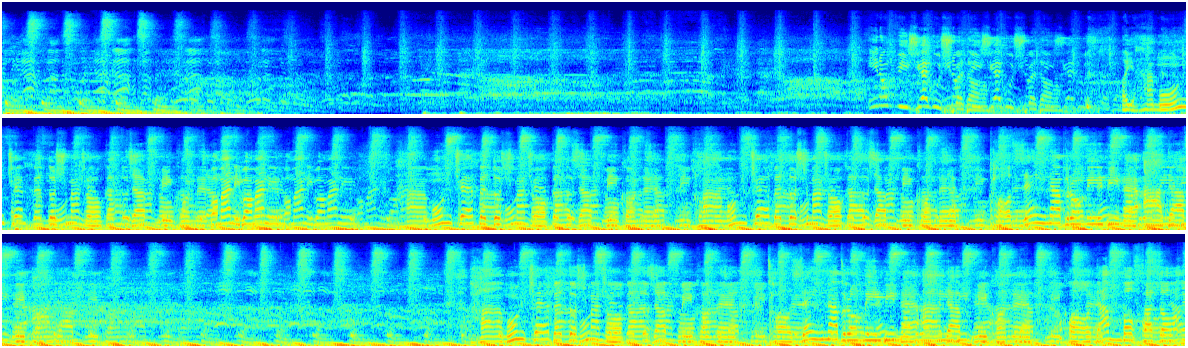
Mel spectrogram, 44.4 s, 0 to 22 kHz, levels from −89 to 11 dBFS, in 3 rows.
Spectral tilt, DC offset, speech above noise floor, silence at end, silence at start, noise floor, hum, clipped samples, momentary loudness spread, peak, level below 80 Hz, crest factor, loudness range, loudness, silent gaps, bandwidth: -5 dB/octave; under 0.1%; 26 dB; 0 s; 0 s; -44 dBFS; none; under 0.1%; 20 LU; 0 dBFS; -24 dBFS; 18 dB; 19 LU; -21 LUFS; none; 16 kHz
